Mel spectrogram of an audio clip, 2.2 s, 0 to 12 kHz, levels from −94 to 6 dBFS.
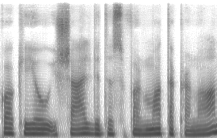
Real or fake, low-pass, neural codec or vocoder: fake; 10.8 kHz; codec, 24 kHz, 0.9 kbps, WavTokenizer, large speech release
